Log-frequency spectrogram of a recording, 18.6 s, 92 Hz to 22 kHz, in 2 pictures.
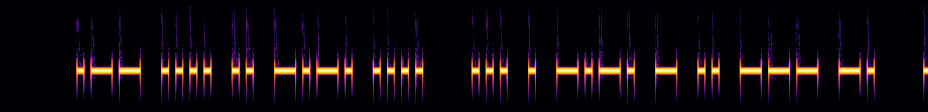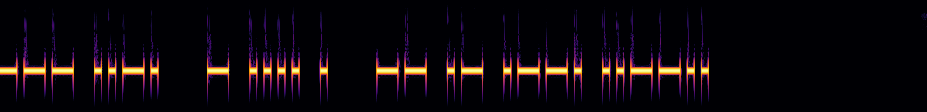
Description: Morse code, heard as a keyed tone, about 17 wpm, 700 Hz. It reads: WHICH SECTION OF THE MAP?
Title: Sentences from Top 1000 Words - Review Part 5 - 17wpm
